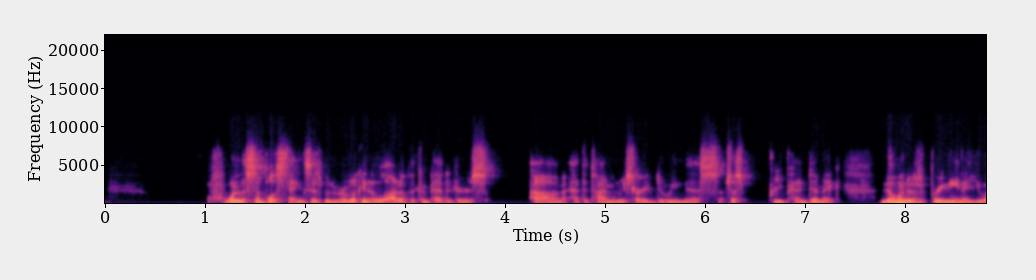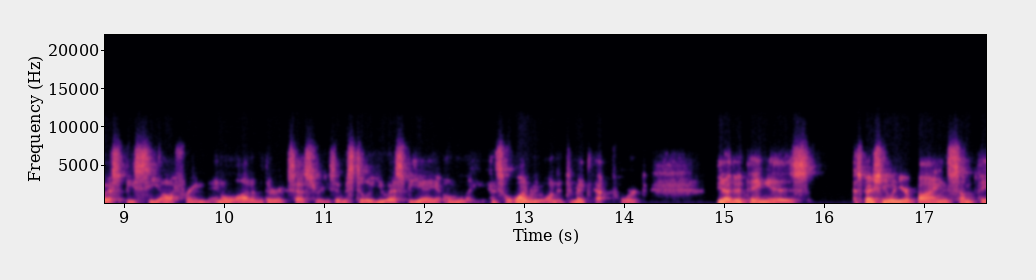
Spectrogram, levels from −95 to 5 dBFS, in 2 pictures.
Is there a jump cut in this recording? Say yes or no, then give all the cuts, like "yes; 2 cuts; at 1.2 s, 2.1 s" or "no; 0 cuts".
yes; 1 cut; at 6.2 s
